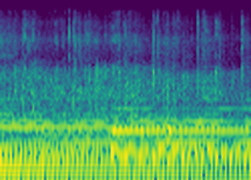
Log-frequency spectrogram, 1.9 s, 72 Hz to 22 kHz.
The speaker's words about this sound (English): I will just say, so my family and I have been at Valley Church, it's pretty much 10 years almost exactly. We started, 2014. Yeah, we can clap to that.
